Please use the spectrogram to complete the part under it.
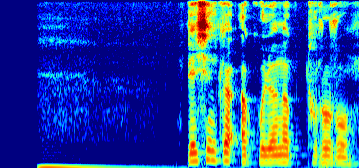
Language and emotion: Russian, neutral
